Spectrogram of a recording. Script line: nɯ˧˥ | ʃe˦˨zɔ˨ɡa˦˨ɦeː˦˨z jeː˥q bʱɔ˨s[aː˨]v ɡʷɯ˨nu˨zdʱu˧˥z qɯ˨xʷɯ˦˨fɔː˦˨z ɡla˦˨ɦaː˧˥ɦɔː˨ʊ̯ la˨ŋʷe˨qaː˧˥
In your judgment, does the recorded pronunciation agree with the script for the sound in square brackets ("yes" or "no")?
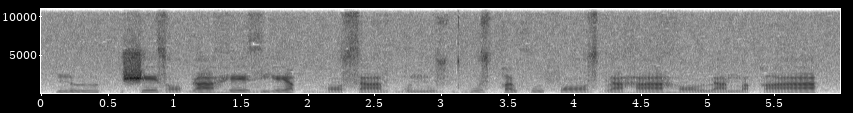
yes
